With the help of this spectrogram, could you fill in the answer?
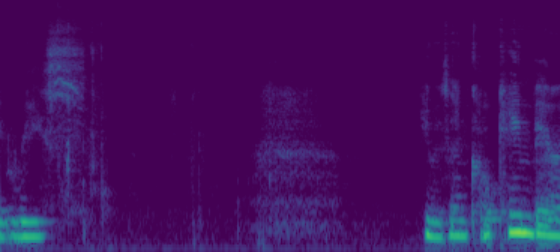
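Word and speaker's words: Rhys: How do you say that? R-H-Y. I looked it up, and I think you say Reese.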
